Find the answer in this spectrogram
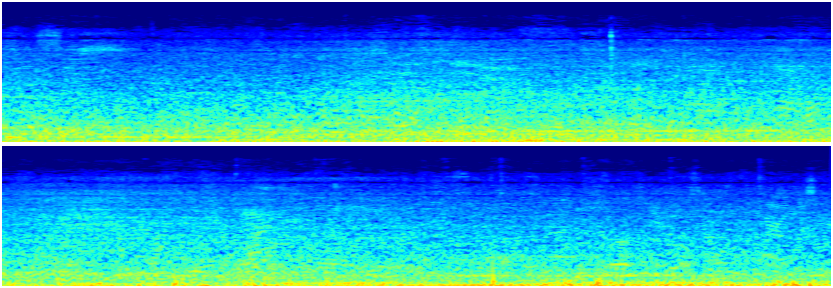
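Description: A steady low engine drone, with people talking in the background.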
